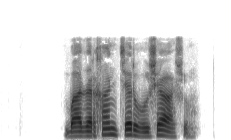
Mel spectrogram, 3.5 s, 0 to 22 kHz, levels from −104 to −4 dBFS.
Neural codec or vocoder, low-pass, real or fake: none; 7.2 kHz; real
